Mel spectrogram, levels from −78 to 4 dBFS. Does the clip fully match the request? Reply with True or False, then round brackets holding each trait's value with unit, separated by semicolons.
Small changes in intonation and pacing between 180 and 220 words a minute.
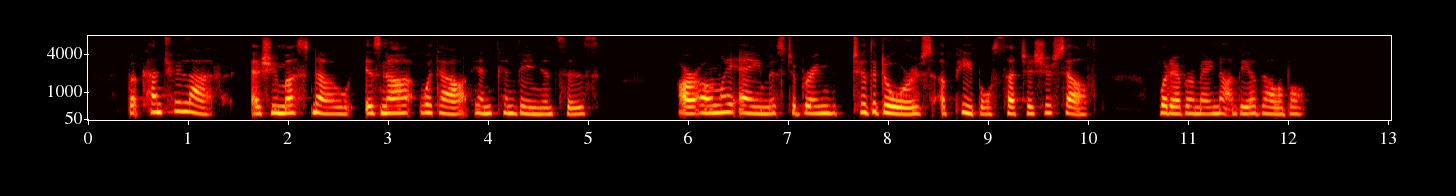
False (2.0 semitones; 140 wpm)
